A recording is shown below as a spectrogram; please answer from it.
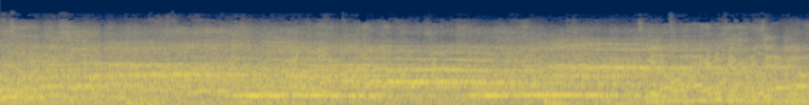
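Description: Indistinct chatter of several spectators' voices in an ice rink arena.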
